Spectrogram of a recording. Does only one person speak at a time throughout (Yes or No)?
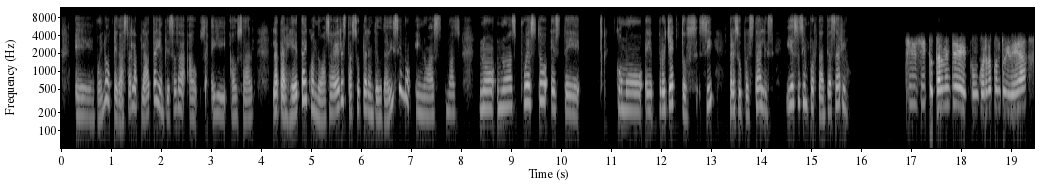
Yes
